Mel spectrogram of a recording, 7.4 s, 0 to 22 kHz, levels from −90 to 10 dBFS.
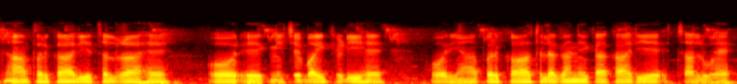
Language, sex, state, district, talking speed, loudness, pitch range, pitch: Hindi, male, Rajasthan, Bikaner, 170 wpm, -16 LUFS, 100-110 Hz, 105 Hz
